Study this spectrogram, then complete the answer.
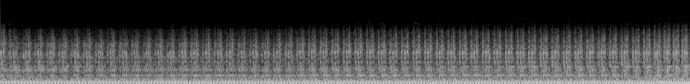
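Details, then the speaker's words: Kubota excavator diesel at idle: heavy, regular knocking pounds through a steady idle; a deep bottom-end knock suspected to be a connecting rod, unconfirmed until teardown. "so pretty sure that's connecting rod or something like that"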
